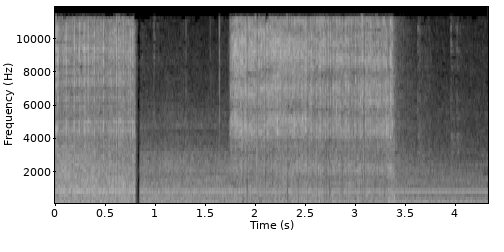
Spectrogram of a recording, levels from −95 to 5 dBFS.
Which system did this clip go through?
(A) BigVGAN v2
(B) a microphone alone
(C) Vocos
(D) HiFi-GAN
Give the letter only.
B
